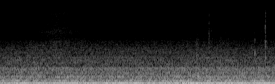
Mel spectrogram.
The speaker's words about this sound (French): monsieur le camion, oui, s'il te plaît, si tu pouvais me laisser passer parce que là, si l'autre en face, il doit freiner d'urgence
